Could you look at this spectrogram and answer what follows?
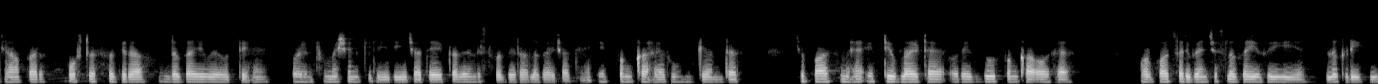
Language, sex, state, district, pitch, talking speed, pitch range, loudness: Marwari, male, Rajasthan, Nagaur, 120 Hz, 215 wpm, 115-125 Hz, -19 LUFS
